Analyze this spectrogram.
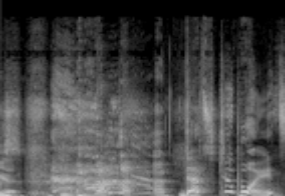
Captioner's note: laughs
